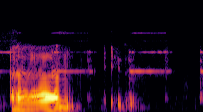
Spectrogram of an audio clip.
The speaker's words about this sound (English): I'm getting distracted by beeping.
